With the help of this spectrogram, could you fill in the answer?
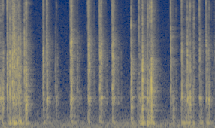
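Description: Long nails tap and scratch the keys of a black plastic computer keyboard lying on a table. The result is quick bursts of sharp, bright plastic clicks and scratchy clatter that die away almost instantly, separated by brief pauses.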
